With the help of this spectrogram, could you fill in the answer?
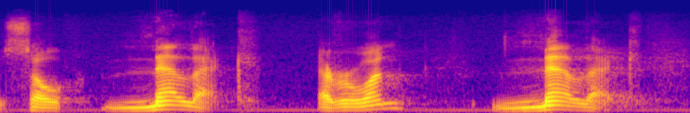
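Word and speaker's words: מֶלֶךְ: a millel pronunciation so Melech everyone melik it's not Malek it's Melech okay Accent on the first syllable that's milele and one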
